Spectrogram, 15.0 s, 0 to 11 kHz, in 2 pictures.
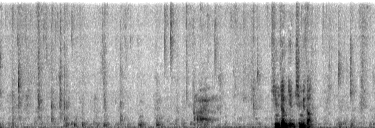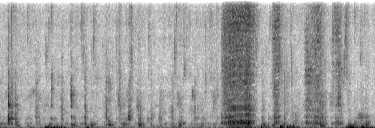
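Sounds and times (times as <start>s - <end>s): clicking and chewing: 0.0s - 15.0s
breathy slurp of noodles: 11.9s - 14.6s.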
